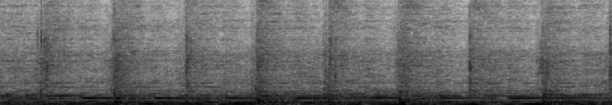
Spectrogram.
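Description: A live band plays an instrumental passage, loud and dense as heard from the crowd. Drums keep a steady beat of about two strokes a second under sustained held chords.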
